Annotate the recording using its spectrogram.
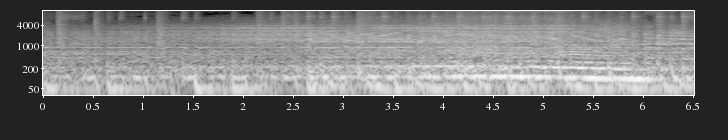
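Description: Propeller airplane taking off, its engine growing louder over the second half as it comes down the runway, under background music.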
